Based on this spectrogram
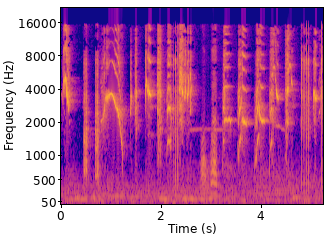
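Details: Vigorous song of a male Javan myna kept as a singing tutor for other mynas: arched whistled notes, clicks, harsh rasps and a long level whistle, jumbled in quick succession.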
